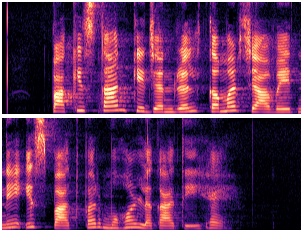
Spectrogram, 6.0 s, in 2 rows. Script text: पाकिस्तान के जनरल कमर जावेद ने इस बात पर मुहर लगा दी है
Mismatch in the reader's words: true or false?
false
